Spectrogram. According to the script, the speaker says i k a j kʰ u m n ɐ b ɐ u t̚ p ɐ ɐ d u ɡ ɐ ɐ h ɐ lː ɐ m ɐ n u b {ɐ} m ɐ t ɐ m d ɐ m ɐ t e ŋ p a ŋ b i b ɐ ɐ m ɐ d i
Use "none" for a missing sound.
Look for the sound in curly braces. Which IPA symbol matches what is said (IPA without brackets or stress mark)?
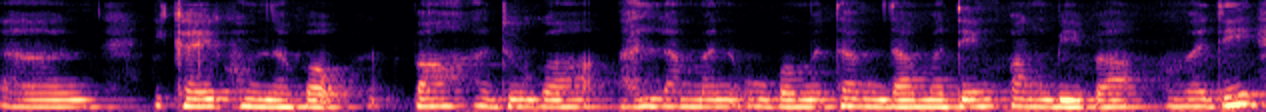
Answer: ɐ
